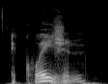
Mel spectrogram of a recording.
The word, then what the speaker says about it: equation: behind and we have equation equation yes the stress is on that qu a equation okay then we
